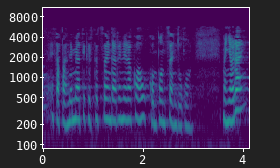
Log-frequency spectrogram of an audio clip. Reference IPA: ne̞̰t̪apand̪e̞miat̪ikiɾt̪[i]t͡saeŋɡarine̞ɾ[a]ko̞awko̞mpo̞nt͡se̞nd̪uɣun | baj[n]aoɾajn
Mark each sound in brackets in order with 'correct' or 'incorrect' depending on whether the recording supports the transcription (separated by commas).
incorrect, correct, incorrect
